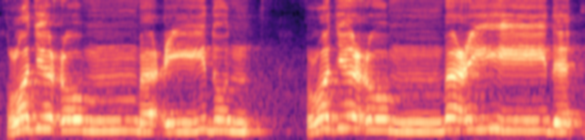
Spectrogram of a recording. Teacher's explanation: رائے ساکنہ سے پہلے ساکن، ساکن سے پہلے پیش اس لیے رائے ساکنہ پور ہوگی وقف کی حالت میں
